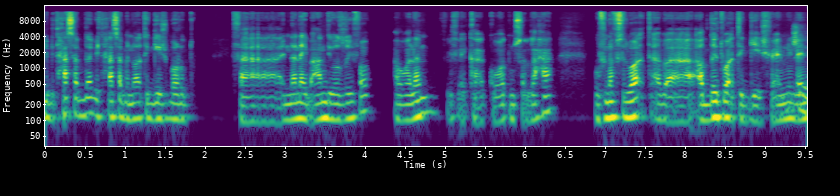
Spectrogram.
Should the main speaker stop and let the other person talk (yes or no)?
yes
